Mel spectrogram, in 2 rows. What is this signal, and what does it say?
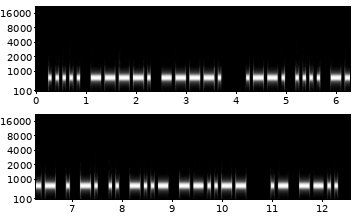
Morse code, heard as a keyed tone, about 17 wpm, 700 Hz. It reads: 599 PHOENIX, AZ
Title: K1USN SST QSO Practice 17wpm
